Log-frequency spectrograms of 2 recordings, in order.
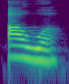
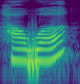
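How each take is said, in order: First: The h sound is silent at the start. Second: The h sound is pronounced at the start. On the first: The speaker calls it right. "H is silent in hour" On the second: The speaker calls it wrong. "It's not hour"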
